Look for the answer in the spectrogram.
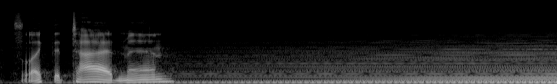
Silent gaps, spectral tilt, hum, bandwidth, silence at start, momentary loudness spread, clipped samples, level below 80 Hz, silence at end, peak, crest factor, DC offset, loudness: none; -7 dB/octave; none; 12 kHz; 0.15 s; 16 LU; under 0.1%; -40 dBFS; 0 s; -10 dBFS; 20 dB; under 0.1%; -30 LUFS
